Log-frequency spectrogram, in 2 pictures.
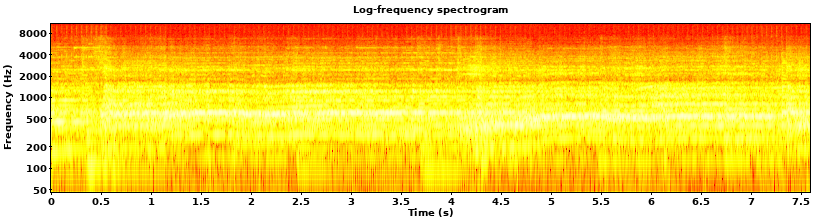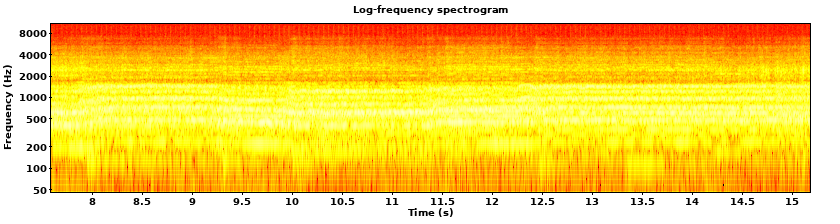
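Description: Background choral music: voices holding long sustained chords, the harmony moving to a new chord every few seconds.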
